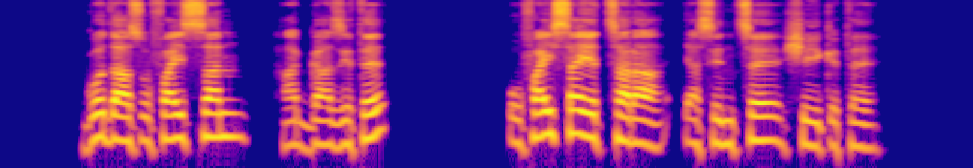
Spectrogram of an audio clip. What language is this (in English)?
Gofa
